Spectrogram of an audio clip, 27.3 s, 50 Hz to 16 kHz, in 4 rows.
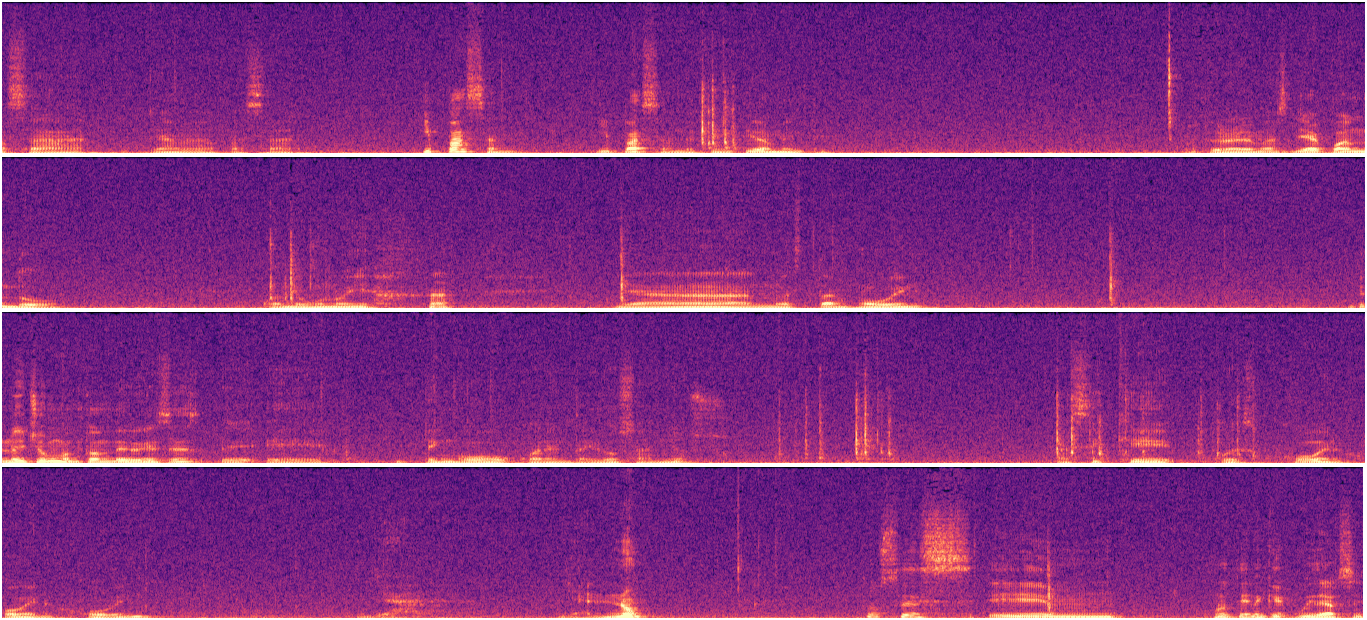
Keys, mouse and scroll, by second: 0.7 click, 2.4 click, 3.8 alt+Tab, 8.4 alt+Tab, 9.1 click, 10.0 ctrl+scroll up 2, 10.8 ctrl+click, 11.8 click, 12.9-15.6 ctrl+drag, 15.7 ctrl+click, 17.5 BackSpace, 18.1 alt+Tab, 19.2 alt+Tab, 19.3 alt+KP_2, 19.6 alt+KP_0, 21.1 click, 21.9 scroll up 1, 22.1-24.2 scroll down 1, 24.2 click, 25.1 click, 25.9-27.2 ctrl+drag.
